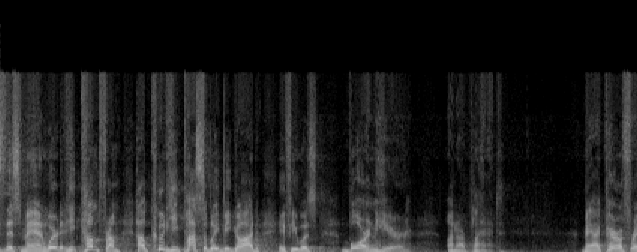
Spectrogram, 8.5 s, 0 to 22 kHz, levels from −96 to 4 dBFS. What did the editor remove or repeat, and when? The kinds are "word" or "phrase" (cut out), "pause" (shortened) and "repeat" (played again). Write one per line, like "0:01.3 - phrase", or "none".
none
